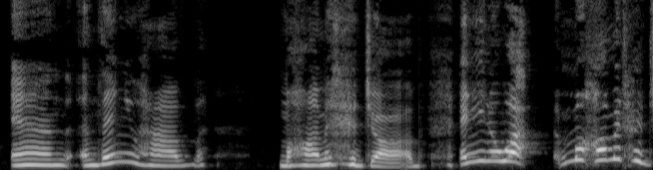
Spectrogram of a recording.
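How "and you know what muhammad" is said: excited burst. Real, not acted. Gossipy rant, sudden jump.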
